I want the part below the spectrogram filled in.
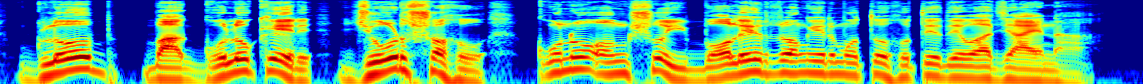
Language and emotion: Bengali, neutral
